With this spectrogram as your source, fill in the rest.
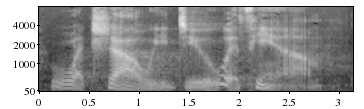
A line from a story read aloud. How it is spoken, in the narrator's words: It growled to the others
